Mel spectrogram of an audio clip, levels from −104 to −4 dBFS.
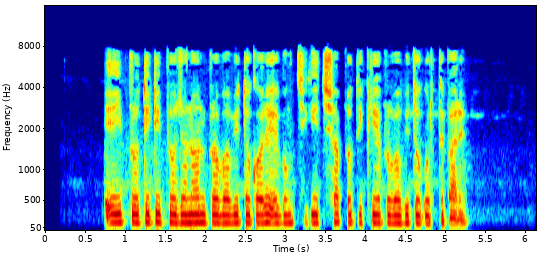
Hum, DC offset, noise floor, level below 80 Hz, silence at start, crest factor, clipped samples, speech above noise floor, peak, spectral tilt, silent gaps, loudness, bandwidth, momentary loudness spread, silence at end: none; under 0.1%; -75 dBFS; -46 dBFS; 0.75 s; 14 dB; under 0.1%; 61 dB; -2 dBFS; -6 dB/octave; none; -15 LUFS; 8 kHz; 7 LU; 0.85 s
